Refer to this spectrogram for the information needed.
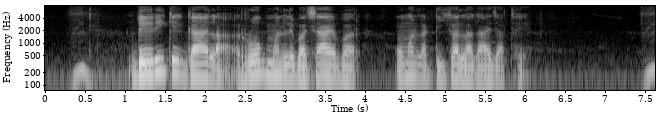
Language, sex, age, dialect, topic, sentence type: Chhattisgarhi, male, 18-24, Northern/Bhandar, agriculture, statement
